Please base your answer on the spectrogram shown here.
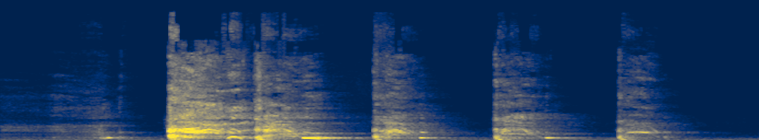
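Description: Five forceful coughs in quick succession, the first one longest and harshest.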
